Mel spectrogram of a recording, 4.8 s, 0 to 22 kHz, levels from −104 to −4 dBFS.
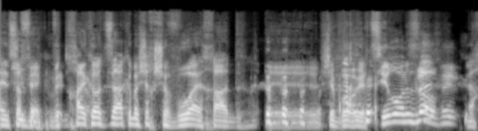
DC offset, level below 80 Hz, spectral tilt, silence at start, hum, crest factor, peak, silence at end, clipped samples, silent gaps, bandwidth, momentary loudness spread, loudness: under 0.1%; -52 dBFS; -4.5 dB/octave; 0 s; none; 18 dB; -2 dBFS; 0 s; under 0.1%; none; 16.5 kHz; 6 LU; -19 LUFS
